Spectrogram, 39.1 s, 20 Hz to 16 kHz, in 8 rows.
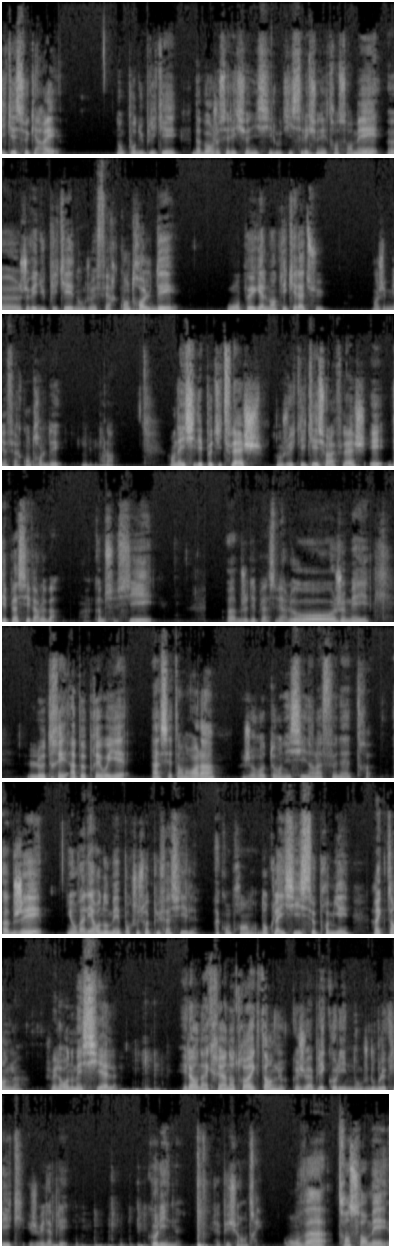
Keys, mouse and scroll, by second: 3.8 click, 10.8 ctrl+d, 14.2-17.1 drag, 17.2-19.0 drag, 24.3 click, 26.1 middle click, 27.2 click, 29.7 click, 30.8-31.7 typing, 32.4 click, 34.0 click, 34.9-36.7 typing, 38.3 click.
